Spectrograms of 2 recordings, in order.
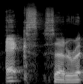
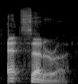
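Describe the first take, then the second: First: The first word begins with an x sound. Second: The first word begins with a t sound. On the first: The speaker calls it wrong. "not ex cetera" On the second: The speaker calls it right. "It's et cetera. There's no X"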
